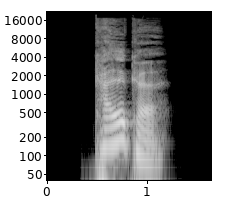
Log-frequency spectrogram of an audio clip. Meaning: nominative/accusative/genitive plural of Kalk
- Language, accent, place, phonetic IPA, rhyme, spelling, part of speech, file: German, Germany, Berlin, [ˈkalkə], -alkə, Kalke, noun, De-Kalke.ogg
